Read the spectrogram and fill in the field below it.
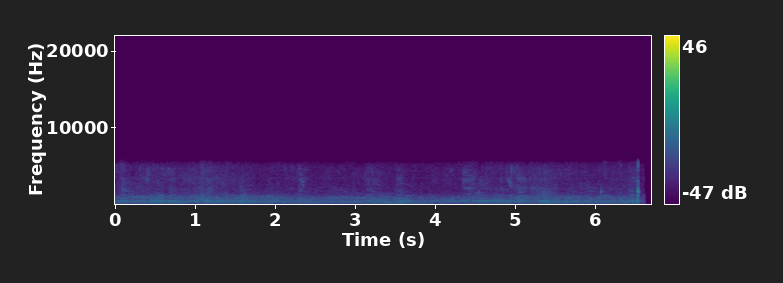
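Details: Honey bees foraging pollen from nature for the first time in spring, 8 March, northern part of the country; a constant murmuring drone of many bees that ends abruptly with a click.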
